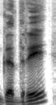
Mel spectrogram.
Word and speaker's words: गद्रे: उन्होंने ये भी बताया कि कैसे एआई उनके सरनेम गद्रे का उच्चारण गाडरे करता है, लेकिन उन्हें इससे फर्क नहीं पड़ता। क्यों? क्योंकि उत्तर भारत में कई लोग उन्हें वैसे भी गाडरे ही बुलाते हैं।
